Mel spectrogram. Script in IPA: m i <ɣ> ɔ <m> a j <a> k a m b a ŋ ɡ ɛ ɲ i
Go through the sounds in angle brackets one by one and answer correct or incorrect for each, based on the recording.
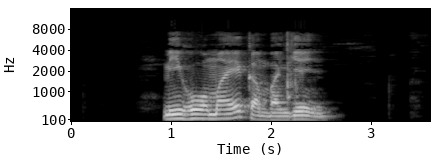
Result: correct, correct, incorrect

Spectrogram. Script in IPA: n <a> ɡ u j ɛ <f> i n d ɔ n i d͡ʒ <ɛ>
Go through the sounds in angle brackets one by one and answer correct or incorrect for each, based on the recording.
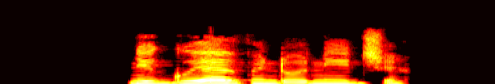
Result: incorrect, incorrect, correct

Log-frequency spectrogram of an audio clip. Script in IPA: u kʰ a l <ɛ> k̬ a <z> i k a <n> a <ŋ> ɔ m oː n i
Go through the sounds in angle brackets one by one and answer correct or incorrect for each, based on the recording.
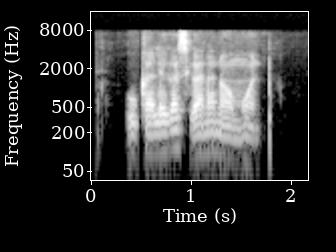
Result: correct, incorrect, correct, incorrect

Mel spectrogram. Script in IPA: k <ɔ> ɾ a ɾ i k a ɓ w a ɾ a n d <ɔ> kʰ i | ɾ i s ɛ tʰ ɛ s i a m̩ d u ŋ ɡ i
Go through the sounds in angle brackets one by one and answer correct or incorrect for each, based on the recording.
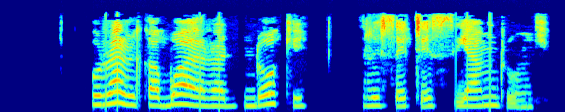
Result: incorrect, correct

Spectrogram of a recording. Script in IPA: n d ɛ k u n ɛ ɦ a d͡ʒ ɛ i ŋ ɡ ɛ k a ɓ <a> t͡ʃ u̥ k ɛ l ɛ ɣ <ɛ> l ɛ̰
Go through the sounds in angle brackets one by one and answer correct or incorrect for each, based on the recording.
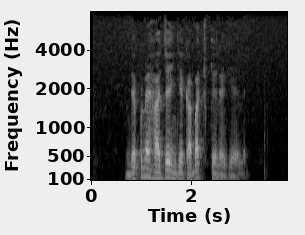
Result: correct, correct

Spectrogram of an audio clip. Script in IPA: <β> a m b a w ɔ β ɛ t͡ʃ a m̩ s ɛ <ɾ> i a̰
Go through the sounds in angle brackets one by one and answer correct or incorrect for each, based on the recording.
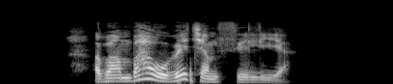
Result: correct, incorrect

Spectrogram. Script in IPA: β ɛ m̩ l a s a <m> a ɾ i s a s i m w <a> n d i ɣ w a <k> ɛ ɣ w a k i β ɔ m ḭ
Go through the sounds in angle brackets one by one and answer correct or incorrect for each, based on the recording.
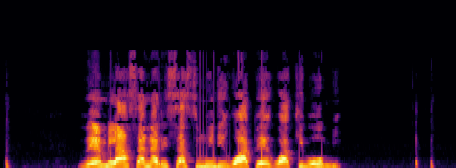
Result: incorrect, incorrect, incorrect

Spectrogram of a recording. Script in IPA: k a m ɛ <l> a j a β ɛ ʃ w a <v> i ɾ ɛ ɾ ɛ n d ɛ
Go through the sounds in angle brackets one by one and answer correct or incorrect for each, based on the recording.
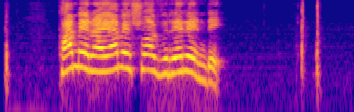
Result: incorrect, correct

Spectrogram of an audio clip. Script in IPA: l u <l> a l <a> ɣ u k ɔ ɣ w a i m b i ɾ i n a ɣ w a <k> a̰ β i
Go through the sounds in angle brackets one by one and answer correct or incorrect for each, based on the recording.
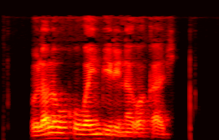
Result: correct, correct, correct

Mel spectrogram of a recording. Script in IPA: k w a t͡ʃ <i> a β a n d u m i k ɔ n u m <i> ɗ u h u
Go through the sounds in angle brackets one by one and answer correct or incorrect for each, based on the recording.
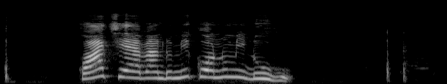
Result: incorrect, correct

